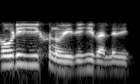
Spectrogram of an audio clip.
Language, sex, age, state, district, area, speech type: Dogri, male, 30-45, Jammu and Kashmir, Reasi, urban, conversation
